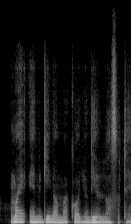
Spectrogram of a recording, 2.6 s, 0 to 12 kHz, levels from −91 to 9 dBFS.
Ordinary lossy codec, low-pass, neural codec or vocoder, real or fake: none; none; codec, 24 kHz, 0.5 kbps, DualCodec; fake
